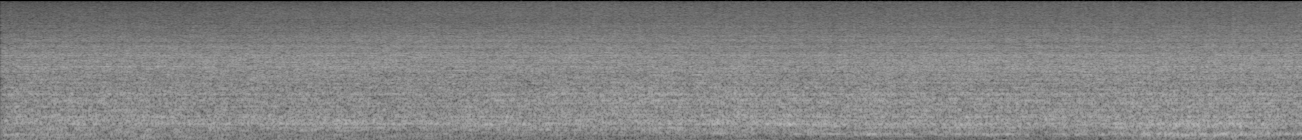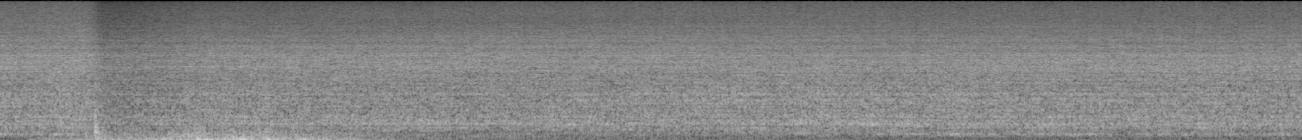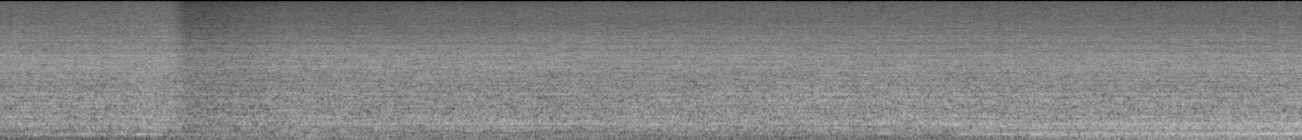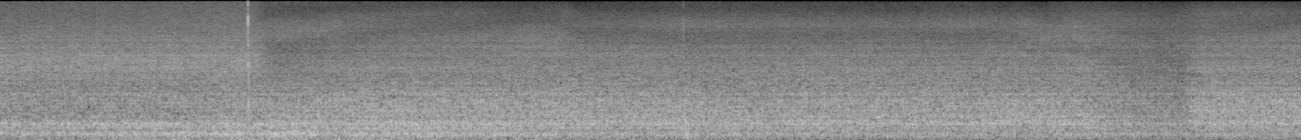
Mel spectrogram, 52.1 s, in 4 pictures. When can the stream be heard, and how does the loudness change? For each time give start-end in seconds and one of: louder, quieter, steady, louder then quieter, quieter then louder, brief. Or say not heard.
0.0-52.0 steady.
